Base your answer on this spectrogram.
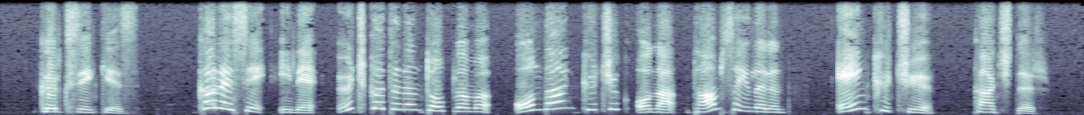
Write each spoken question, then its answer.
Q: Karesi ile 3 katının toplamı 10'dan küçük olan tam sayıların en küçüğü kaçtır?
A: Yanıt B'dir.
